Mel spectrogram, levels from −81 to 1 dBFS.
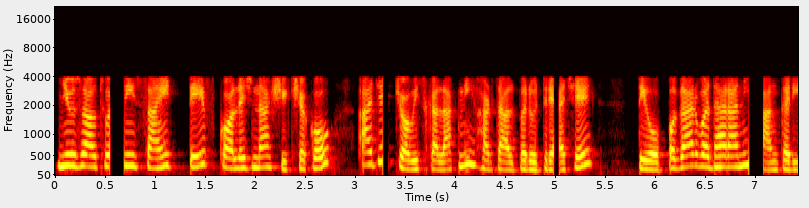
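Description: Speech over what sounds like telephone-band G.711 coding, and it's got packet loss filled with silence: four hard dropouts, at 0.54 to 0.69 s, 3.27 to 3.33 s, 4.98 to 5.04 s and 6.93 to 7.08 s. The gaps run 150, 60, 60 and 150 ms, all multiples of 30 ms, which fits 30 ms packets going missing and the receiver just playing nothing in their place.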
